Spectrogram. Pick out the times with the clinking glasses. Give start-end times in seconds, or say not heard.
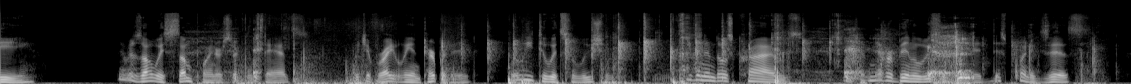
not heard.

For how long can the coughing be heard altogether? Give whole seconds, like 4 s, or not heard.
3 s.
